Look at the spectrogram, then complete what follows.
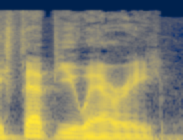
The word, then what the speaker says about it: February: but yeah you've got people who even again drop the r and say February um Nikki I noticed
